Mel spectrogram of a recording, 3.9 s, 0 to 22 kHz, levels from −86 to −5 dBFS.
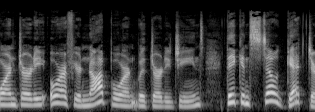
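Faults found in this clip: No technical faults found in the speech signal under review; level, continuity and timing hold steady throughout the capture.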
